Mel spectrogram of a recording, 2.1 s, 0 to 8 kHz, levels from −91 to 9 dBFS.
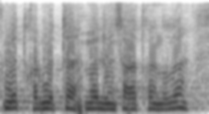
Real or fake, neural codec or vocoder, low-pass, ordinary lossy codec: real; none; 7.2 kHz; none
